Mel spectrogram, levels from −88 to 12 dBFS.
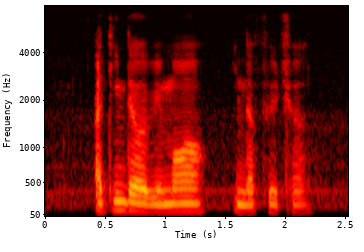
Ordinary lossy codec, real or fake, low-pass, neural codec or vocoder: none; real; 7.2 kHz; none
